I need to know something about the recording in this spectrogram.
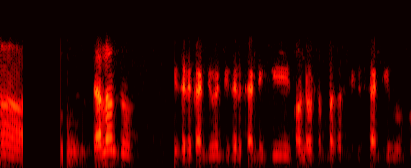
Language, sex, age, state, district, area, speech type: Odia, male, 60+, Odisha, Jajpur, rural, conversation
